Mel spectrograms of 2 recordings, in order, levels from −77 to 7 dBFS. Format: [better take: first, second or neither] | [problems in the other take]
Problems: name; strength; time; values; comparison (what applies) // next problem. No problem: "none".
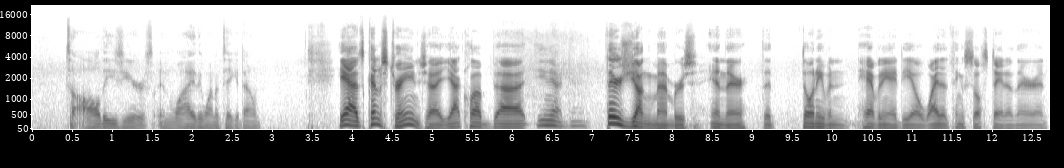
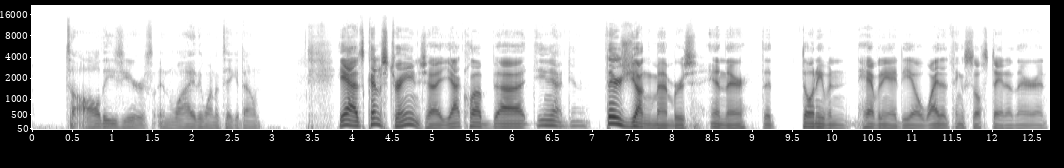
second | hiss; faint; throughout; 30 dB below the speech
